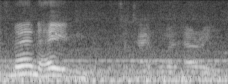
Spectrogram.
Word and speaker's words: Menhaden: And let me pronounce it. Menhaden.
